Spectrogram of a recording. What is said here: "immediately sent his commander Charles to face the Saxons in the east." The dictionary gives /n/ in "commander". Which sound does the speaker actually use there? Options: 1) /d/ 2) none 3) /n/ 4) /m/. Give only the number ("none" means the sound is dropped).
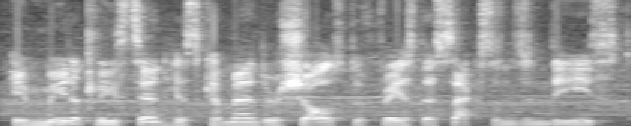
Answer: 3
